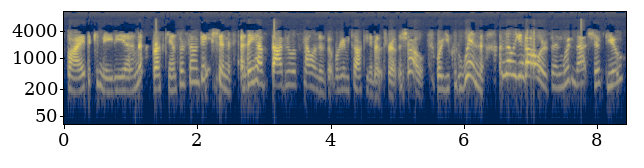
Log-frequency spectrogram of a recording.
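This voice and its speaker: A bubbly woman co-hosts a radio talk show, her voice swooping up and down as she chats. Her tone is slightly husky and very dry. It comes through a thin, tinny phone line. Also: fast talker, hardly any pauses, no echo. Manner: bubbly, laughs often, lively pitch swings. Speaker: co-host.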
